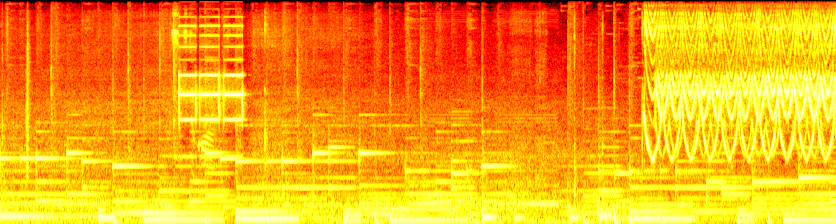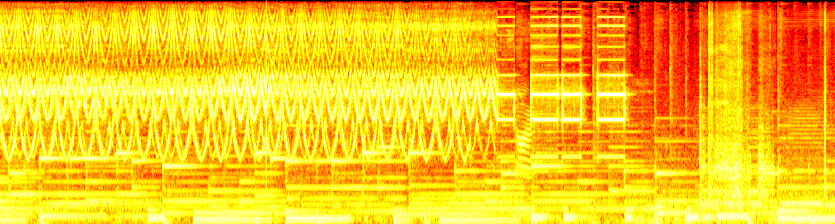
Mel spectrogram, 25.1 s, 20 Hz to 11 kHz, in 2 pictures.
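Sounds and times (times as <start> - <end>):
alarm siren wailing: 2.6 - 3.7, 9.7 - 22.0
short steady beeps: 2.6 - 3.7, 9.7 - 22.0.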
